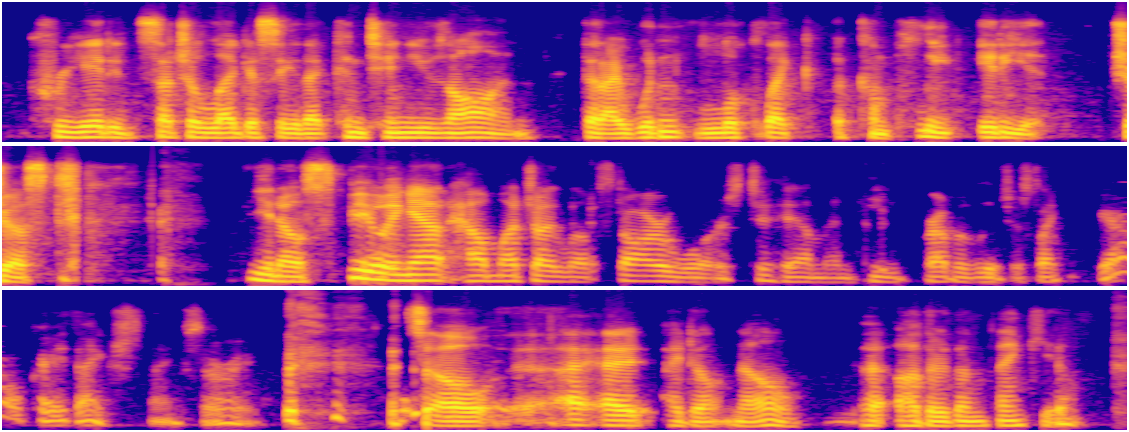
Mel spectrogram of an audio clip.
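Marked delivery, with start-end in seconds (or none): 11.1-12.8 soft, very high-pitched, offhand brush-off tone. Imagining the reply to a fan gushing about Star Wars, George Lucas impersonation. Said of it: "pretty damn good George Lucas impersonation".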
